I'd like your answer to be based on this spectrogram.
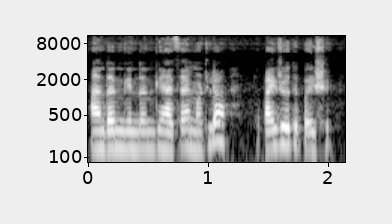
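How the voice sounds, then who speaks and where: A voice actor plays an insistent young cartoon man who keeps pressing for cash. He talks in a very fast rush, in a dark, mellow tone. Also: medium pitch, flat delivery, lightly acted. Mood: pushy. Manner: insistent, pleading. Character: pushy young man begging for money. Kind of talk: cartoon voice acting.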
